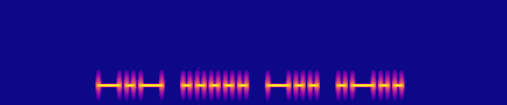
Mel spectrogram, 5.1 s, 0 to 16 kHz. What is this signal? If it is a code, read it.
Morse code, heard as a keyed tone, about 17 wpm, 700 Hz. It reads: K5DL
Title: USA Call Signs - 4 Characters - Repeated 3x - 17wpm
